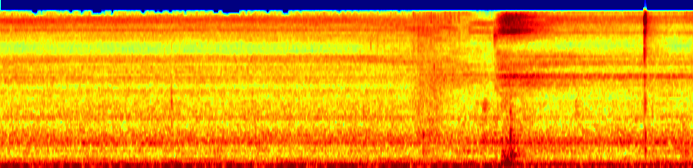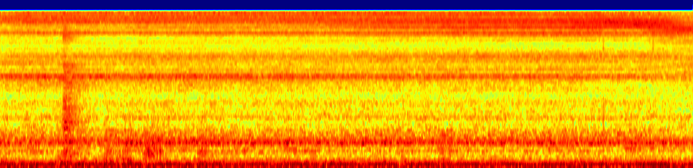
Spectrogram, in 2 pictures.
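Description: A welding torch hums and buzzes steadily.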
